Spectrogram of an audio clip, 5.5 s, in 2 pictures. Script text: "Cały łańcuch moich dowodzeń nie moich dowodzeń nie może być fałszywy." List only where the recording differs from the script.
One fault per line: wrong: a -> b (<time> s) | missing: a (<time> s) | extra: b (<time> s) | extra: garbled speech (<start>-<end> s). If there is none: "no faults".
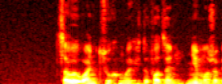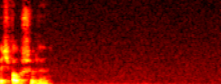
missing: moich dowodzeń nie (2.5 s)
